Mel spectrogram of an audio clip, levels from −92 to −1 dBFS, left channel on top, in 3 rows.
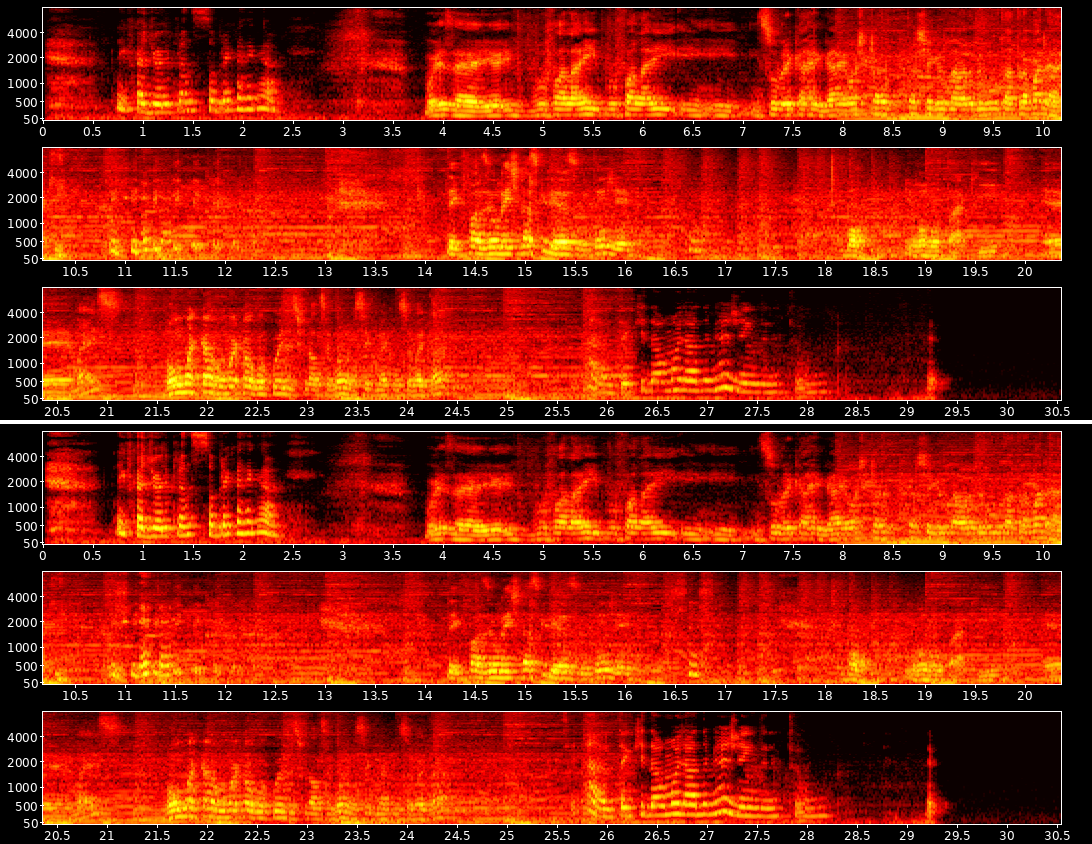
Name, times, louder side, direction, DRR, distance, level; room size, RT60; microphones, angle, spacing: voice 1, 0.0-2.6 10.8-11.5 12.5-13.3 16.5-17.1 17.5-18.1 25.6-28.2 29.2-29.3, right 4 dB, 85° right, 0.4 m, -32 dB
voice 2, 3.0-10.6 10.8-12.2 13.1-16.2 18.1-19.8 20.1-21.2 21.5-24.6, left 3 dB, 60° left, 0.6 m, -30 dB
sound 1, 7.9-26.3, left 1 dB, 10° left, 0.5 m, -38 dB
2.4 x 2.0 x 2.8 m
head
